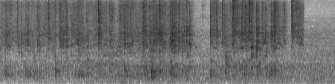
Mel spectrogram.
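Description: Warm milk with yeast, sugar and salt being stirred in a bowl, giving a steady run of close scraping and clinking from a spoon against the bowl, with no talking.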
